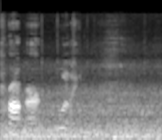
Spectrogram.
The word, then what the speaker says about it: Proper Woolly: guys for you to go at home, Proper Woolly. Even with the turn of the mouth there, like that. That's how you say it here in Devon.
